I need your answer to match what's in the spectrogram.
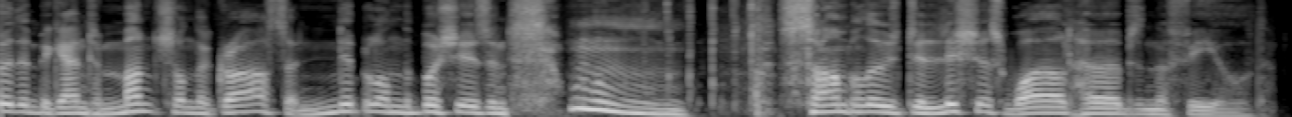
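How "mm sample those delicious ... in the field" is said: ordinary delivery, nothing marked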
